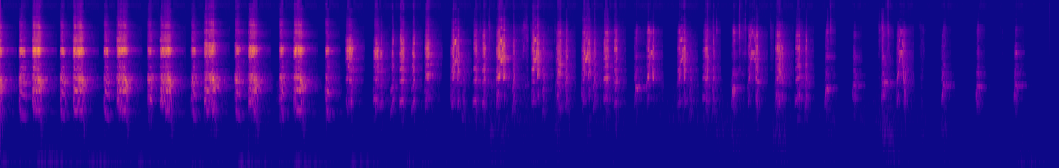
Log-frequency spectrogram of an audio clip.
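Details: Fighting partridges of the chukar kind deliver a fast, loud series of harsh clucking notes that gradually slows, thins out and fades toward the end.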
